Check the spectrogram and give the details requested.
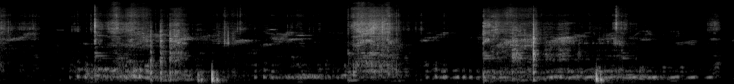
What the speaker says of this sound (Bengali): এই তো সেমাইগুলো ভেজে নিচ্ছি।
